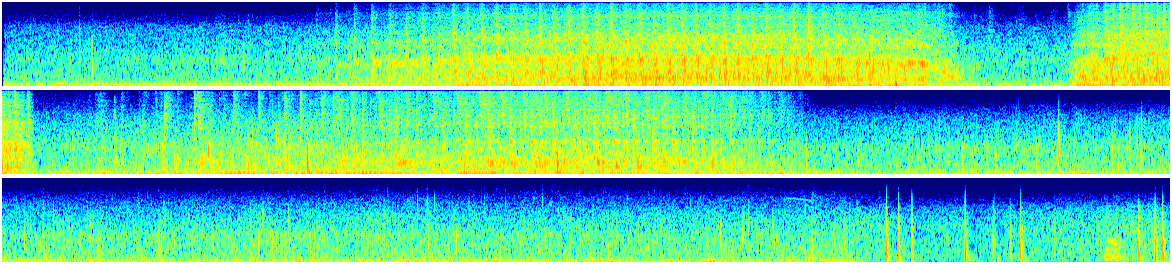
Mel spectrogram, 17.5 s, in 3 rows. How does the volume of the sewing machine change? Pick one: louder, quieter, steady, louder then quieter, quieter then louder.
quieter then louder.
